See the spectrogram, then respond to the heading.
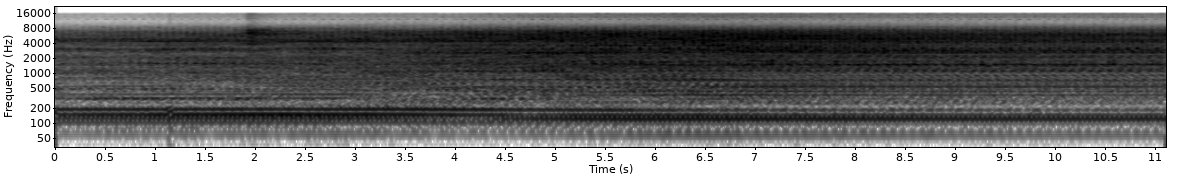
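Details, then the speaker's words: Diesel truck idling steadily and evenly with a smooth low drone, no knock; the air compressor kicks in and out, the engine sounds good and runs good; a coolant weep from the water pump weep hole is seen afterward. "I mean, it sounds good and runs good. Yeah, I got Rob on the phone, guys. He's listening to it. He said it sounds good. Looks good and sounds good."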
